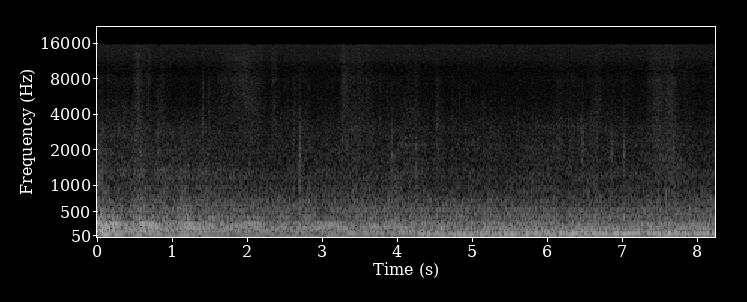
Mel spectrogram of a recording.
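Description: Volkswagen Caddy 2.0 engine and road noise heard from inside the cabin as the van drives slowly, a steady low hum.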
